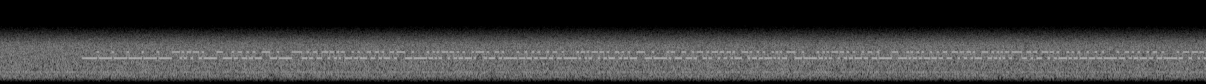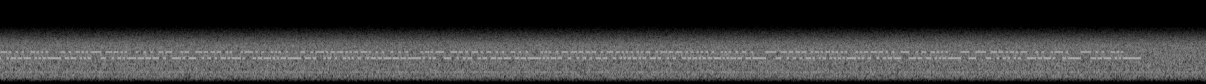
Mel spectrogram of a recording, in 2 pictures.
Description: RTTY (50 baud, 450 Hz shift), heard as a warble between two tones, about 1500 Hz centre, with radio static. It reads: MW9TW B879J 37Q2D U9BCN GH69J 2MFQW GNSTL K1U2A H4PRT XQUMB LXE6C SH1DO AW0YA LARJC NJ62T LDRXS 924OT DM3T4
